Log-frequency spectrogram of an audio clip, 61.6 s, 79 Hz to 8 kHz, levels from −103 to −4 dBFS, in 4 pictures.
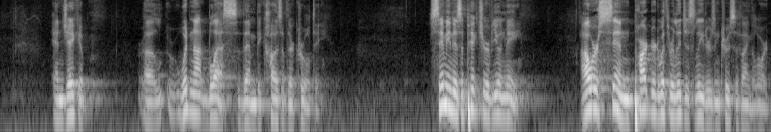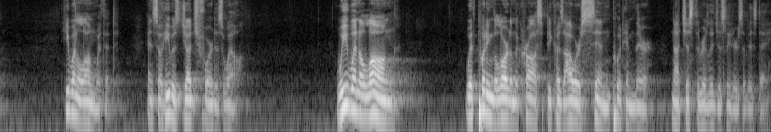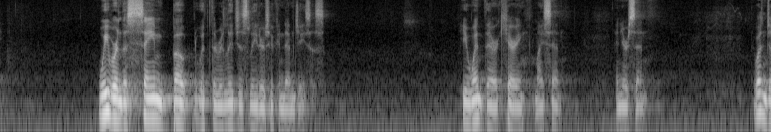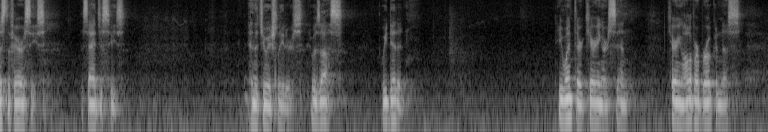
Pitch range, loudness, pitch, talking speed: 95-140 Hz, -27 LUFS, 110 Hz, 115 wpm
